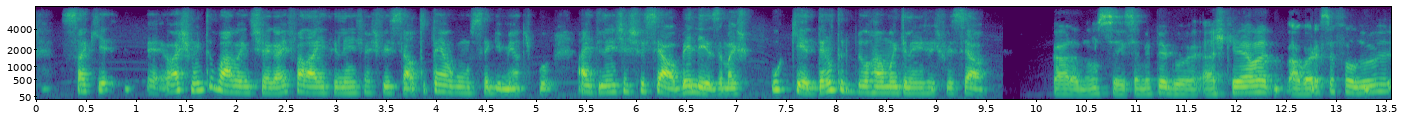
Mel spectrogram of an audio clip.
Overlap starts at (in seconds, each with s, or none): none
